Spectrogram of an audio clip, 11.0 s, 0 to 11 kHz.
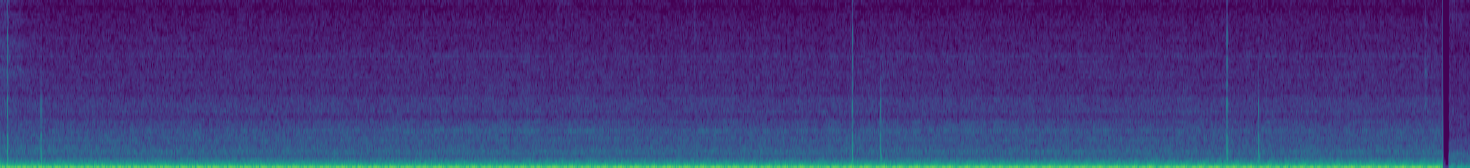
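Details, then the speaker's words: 2004 Ford F-150 4.6 L Triton V8 with codes P0300, P0302, P0306 after owner-replaced ignition coils: lumpy idle with a steady stumble in the low rumble about four times a second, misfire felt at idle; mechanical fault suspected. "now that we have the engine running you could feel the misfire let's scroll through some of our other live data"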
